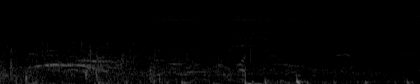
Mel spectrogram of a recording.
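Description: A smoke machine hisses steadily.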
